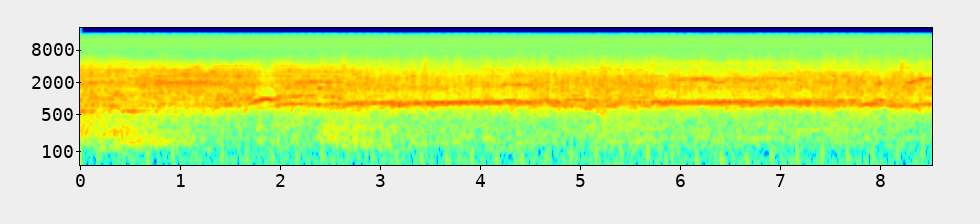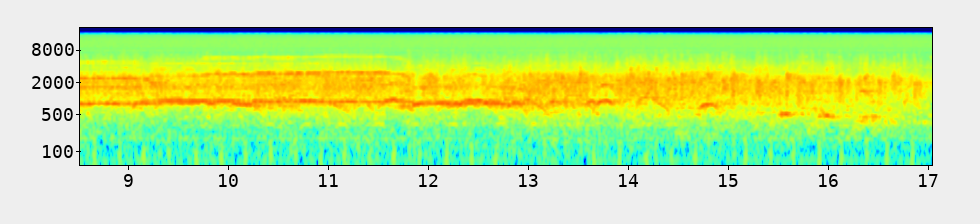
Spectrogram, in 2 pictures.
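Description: Audience applauding and cheering steadily, with a few held tones of music or voices above the clapping, thinning out near the end.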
